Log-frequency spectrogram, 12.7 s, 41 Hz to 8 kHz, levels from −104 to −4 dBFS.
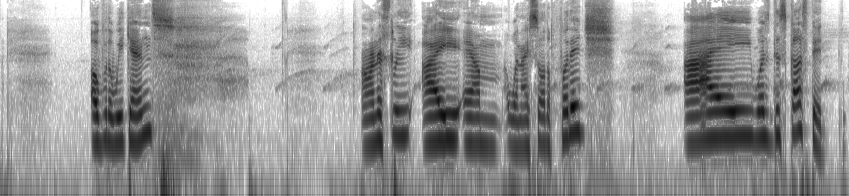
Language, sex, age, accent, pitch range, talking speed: English, male, 20-39, American, 150-210 Hz, 65 wpm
